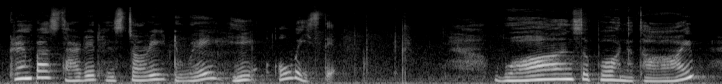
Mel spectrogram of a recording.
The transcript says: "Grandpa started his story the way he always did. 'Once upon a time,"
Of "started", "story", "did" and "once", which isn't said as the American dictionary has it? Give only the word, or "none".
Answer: none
